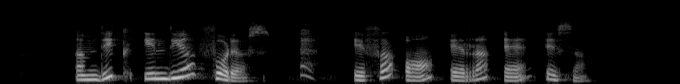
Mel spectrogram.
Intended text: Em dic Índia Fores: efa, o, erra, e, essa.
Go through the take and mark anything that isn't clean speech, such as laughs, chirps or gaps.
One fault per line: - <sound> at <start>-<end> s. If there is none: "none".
- laugh at 3.0-3.2 s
